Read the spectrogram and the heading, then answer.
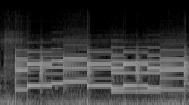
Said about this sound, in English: It was an ice cream truck. I ran to the window to see if it had stopped outside, but it was gone. I thought it was great that an ice cream man would come down my street this late at night.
